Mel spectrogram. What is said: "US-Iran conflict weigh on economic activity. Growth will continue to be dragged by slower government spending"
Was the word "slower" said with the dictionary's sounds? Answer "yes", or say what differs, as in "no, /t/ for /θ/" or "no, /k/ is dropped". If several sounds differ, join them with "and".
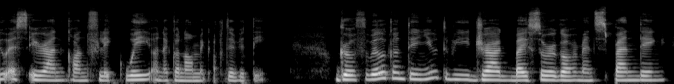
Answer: no, /l/ is dropped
